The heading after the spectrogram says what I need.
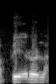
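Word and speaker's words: بئر: Kita nyebutnya selama ini miqatnya di bir bacanya bir brun ali tapi karena bahasa Arab ada hamzah yang disukun itu bacanya bir.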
